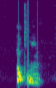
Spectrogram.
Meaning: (noun) 1. Meal made from rolled or round oats 2. A breakfast cereal made from rolled oats, cooked in milk or water 3. A light greyish brown colour, like that of oatmeal
- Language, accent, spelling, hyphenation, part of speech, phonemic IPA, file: English, Southern England, oatmeal, oat‧meal, noun / adjective, /ˈəʊtmiːl/, LL-Q1860 (eng)-oatmeal.wav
